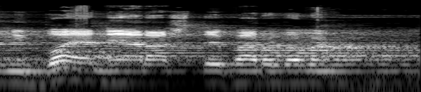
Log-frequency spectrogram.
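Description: A man's voice preaching in a drawn-out, sing-song chant, held notes gliding up and down between short breaks, picked up through stage microphones.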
